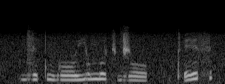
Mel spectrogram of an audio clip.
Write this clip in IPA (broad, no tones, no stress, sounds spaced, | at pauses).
d͡z e t ŋ ɡ oː j ʊ n ʊː t͡ʃ d͡ʒ o | tʼ e s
